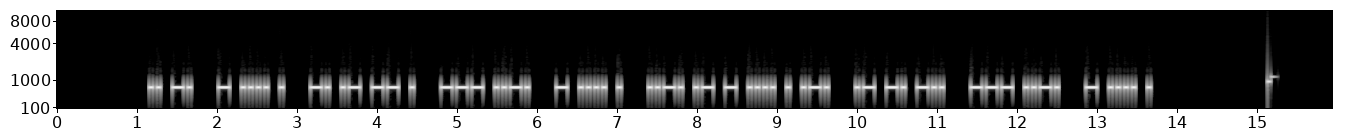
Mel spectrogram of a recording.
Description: Morse code, heard as a keyed tone, about 25 wpm, 700 Hz. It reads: IN THE NAME OF THE FATHER AND OF THE
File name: Sets of 9 Words - 25wpm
